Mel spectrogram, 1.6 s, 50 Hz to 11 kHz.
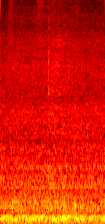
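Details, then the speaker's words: Toyota Corolla 2023 on its first highway trip, São Paulo to Mato Grosso, about 400 km driven, recorded in cabin: loud, steady low droning tyre roar; excessive cabin road noise from poor acoustic insulation. "E o barulho é ensurdecedor."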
